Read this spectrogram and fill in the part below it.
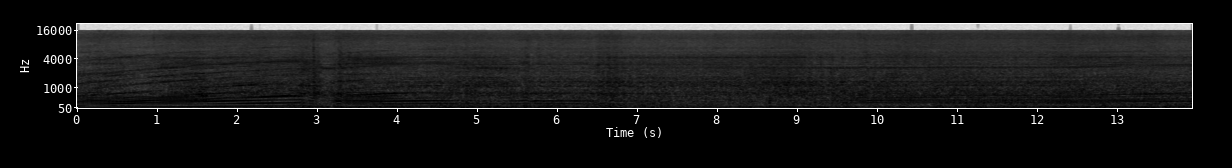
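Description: A small scooter engine starts and revs up, its pitch rising then settling into a steady, loud idle close by.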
